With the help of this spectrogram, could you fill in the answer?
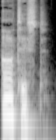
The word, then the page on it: artist: British English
